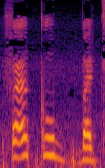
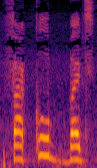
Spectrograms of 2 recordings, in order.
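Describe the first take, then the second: First: Fakubat, slowly, ending ta breathed out; breathy final ta. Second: Fakubat, slowly, ba pressed hard; stressed ba with shadda. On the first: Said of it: "kena bunyikan hamasnya". (bunyikan hams pada ta Fakubat) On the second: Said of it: "kena jud atau kena tekan". (tekan huruf ba dalam Fakubat) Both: Shown as a demonstration.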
